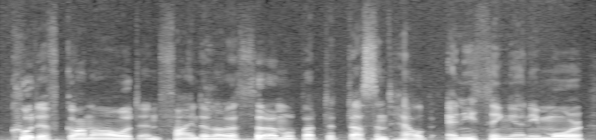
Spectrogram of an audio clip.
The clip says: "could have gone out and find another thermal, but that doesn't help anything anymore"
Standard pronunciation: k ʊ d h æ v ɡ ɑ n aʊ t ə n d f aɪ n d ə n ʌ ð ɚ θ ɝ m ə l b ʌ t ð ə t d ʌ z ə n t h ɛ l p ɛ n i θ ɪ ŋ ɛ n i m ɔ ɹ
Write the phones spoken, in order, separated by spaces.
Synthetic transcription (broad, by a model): k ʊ d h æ v ɡ ɑ n aʊ t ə n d f aɪ n d ə n ʌ ð ɚ θ ɝ m l b ʌ t ð ə t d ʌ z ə n t h ɛ l p ɛ n i θ ɪ ŋ ɛ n i m ɔ ɹ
